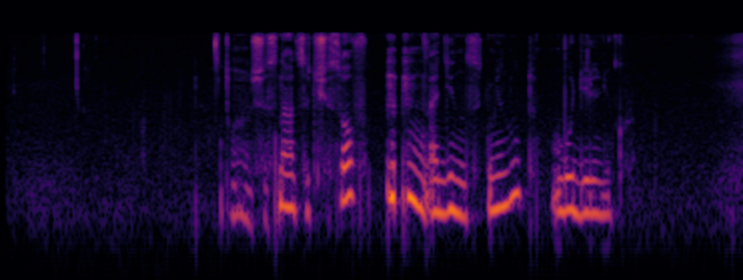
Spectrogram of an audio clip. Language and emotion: Russian, neutral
